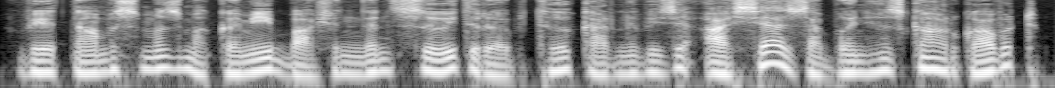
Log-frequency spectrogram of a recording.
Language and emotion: Kashmiri, fearful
